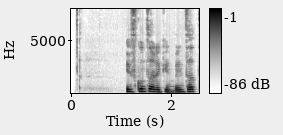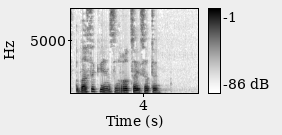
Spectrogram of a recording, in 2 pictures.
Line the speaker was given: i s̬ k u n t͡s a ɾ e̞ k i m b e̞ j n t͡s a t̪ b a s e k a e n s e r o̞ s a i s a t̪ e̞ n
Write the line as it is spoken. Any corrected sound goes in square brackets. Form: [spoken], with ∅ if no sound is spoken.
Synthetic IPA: i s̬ k u n t͡s a ɾ e̞ k i m b e̞ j n t͡s a t̪ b a s e k [i] e n s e r o̞ [t͡s] a i s a t̪ e̞ n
